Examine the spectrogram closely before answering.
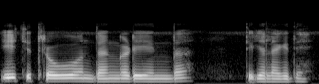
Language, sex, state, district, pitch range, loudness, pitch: Kannada, male, Karnataka, Koppal, 135-145 Hz, -16 LUFS, 140 Hz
